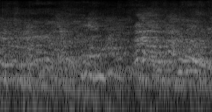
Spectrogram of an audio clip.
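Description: Several adults talking over one another in a room: steady overlapping chatter with no single voice standing out.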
